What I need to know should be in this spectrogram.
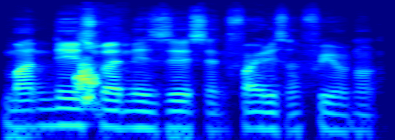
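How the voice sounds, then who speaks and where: A man's voice: fairly low pitch, flat delivery, fast, crowd noise. A man playing a tabletop game and chatting casually with his group. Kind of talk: casual chat.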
